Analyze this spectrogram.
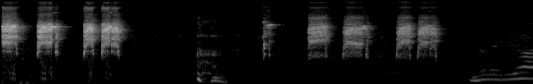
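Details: Black francolin (kala tetar) from Sindh, recorded for chakree training. Harsh, grating broadband bursts come in quick paired groups, then a short pause and another run of four bursts. A faint low voice is heard near the end.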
